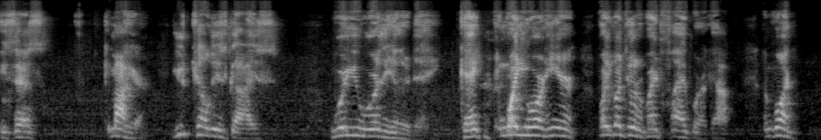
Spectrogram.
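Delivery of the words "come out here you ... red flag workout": put-on pretend anger. Retelling how Gil called him out at practice, mock-angry scolding. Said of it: "this guy's trying to be mad".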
